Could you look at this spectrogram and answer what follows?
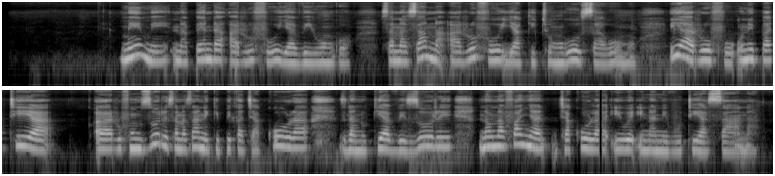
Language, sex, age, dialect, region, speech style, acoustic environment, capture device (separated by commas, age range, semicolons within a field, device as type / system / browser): Swahili, female, 35-44, Kenya - Mombasa, Kenya, happy; relaxed; excited; focused, silence; appliances, mobile / Linux / Chrome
